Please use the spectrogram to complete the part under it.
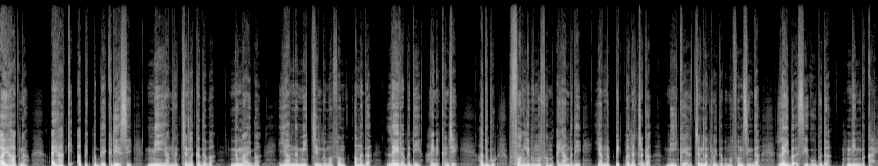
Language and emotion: Manipuri, sad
